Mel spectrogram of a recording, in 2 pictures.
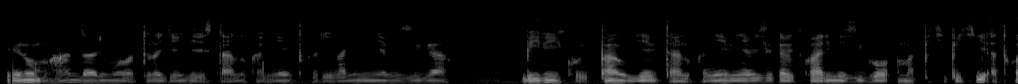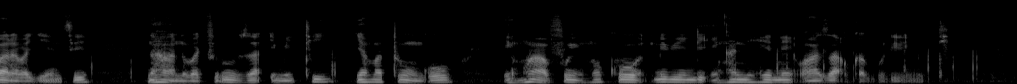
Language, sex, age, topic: Kinyarwanda, female, 18-24, government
